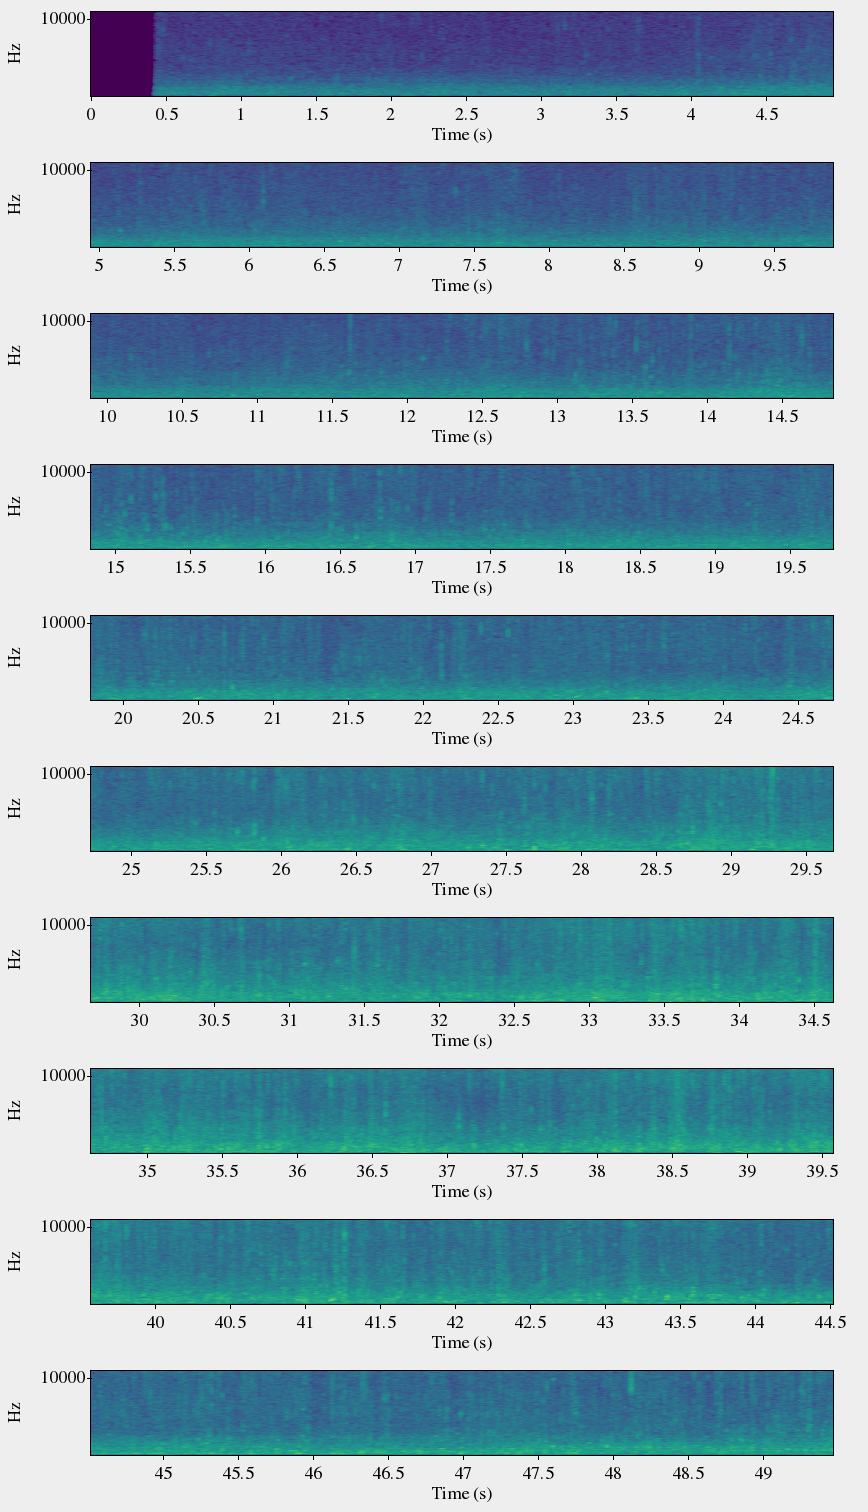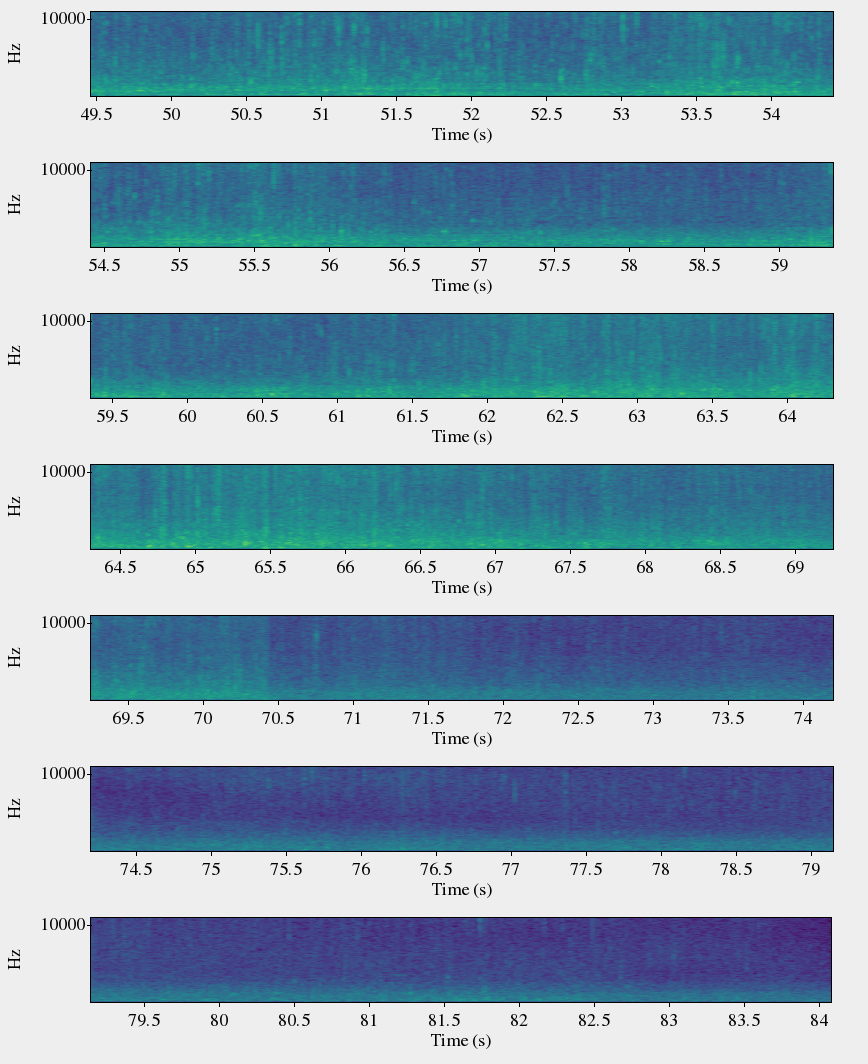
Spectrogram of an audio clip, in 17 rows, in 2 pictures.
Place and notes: Pont en Royan la cascade blanche - leau
à 50 m de la cascade blanche l'eau poursuit son chemin au travers de branches et rochers qui tentent de lui faire obstacle
50 m from the white waterfall the water continues its way through branches and rocks that try to obstruct it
